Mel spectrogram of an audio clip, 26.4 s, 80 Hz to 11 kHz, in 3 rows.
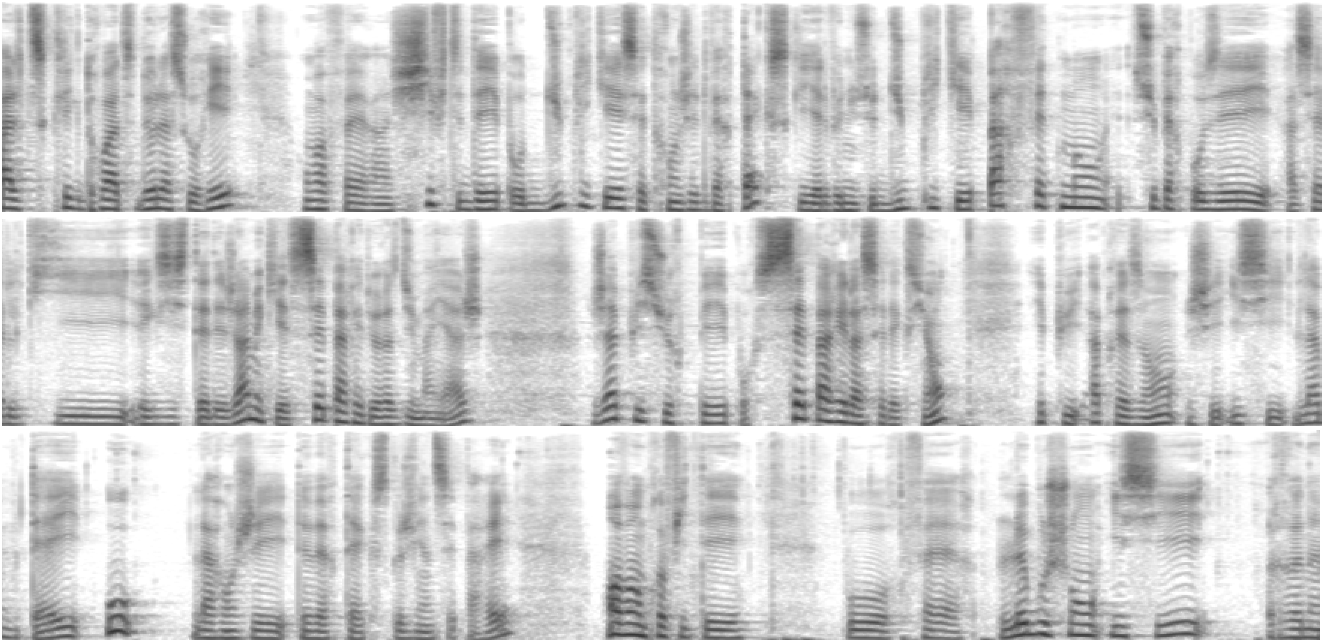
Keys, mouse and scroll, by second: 2.8 shift+d, 12.5 p, 15.2 Tab, 16.3 right click, 18.3 right click, 21.0 click, 21.8 click, 25.0 click, 25.7 click.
